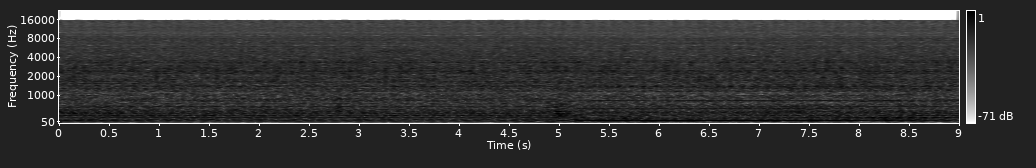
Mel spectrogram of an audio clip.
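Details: Honda Civic 1.4i started after an oil and filter change: halfway through the engine catches and settles into a steady, even low idle under heavy background hiss, running normally.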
